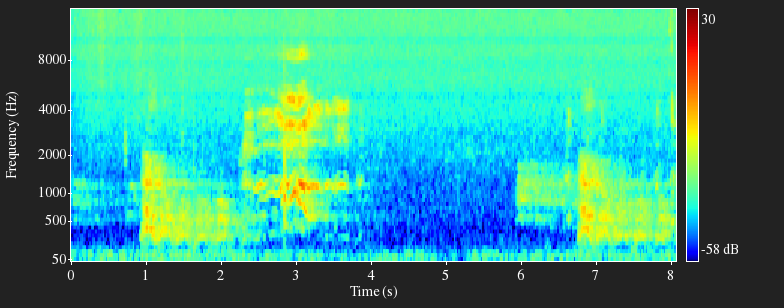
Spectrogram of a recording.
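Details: BB-8, a domestic buck goat, at 7:42 p.m.: harsh broadband rasping bursts about a second long, a wavering tonal cry in the middle, then another pair of rough bursts near the end, with quiet low background hum.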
